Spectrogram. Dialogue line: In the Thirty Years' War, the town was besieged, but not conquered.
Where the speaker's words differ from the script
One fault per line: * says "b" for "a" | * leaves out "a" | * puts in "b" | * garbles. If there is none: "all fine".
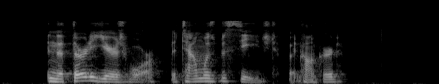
* leaves out "not"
